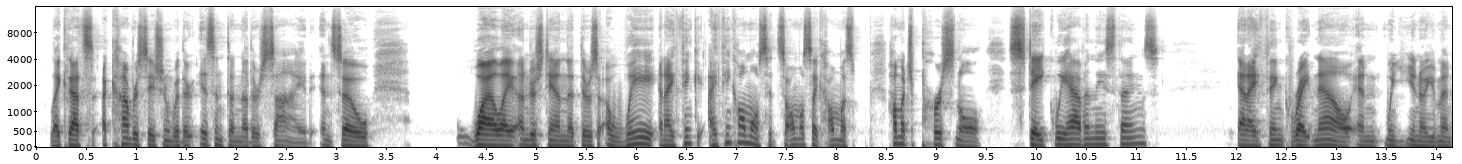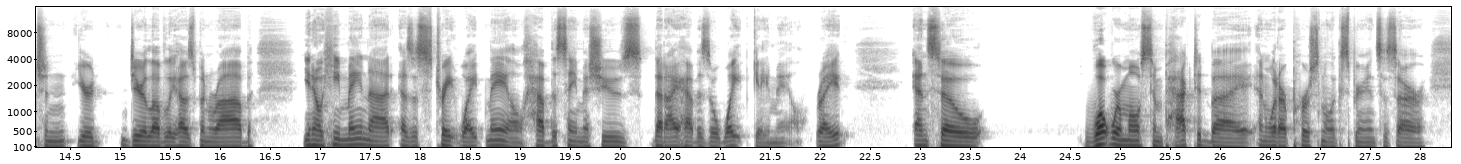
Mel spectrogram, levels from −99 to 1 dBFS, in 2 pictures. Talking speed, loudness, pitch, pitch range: 190 wpm, -29 LUFS, 125 Hz, 115-145 Hz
